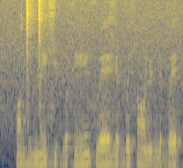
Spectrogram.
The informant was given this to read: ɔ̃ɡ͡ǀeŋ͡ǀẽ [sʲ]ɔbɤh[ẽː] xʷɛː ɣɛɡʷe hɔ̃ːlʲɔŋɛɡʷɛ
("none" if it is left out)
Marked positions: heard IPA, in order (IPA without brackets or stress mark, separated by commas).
sʲ, ẽː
